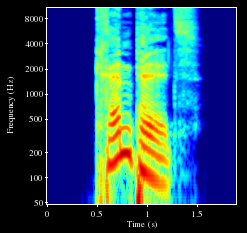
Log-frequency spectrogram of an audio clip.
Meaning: genitive singular of Krempel
- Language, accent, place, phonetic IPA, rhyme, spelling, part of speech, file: German, Germany, Berlin, [ˈkʁɛmpl̩s], -ɛmpl̩s, Krempels, noun, De-Krempels.ogg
